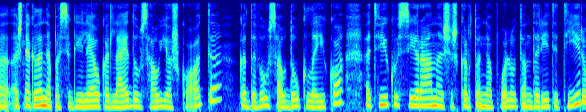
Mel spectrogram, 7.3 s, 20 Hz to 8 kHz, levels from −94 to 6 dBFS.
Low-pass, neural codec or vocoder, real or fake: 7.2 kHz; none; real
